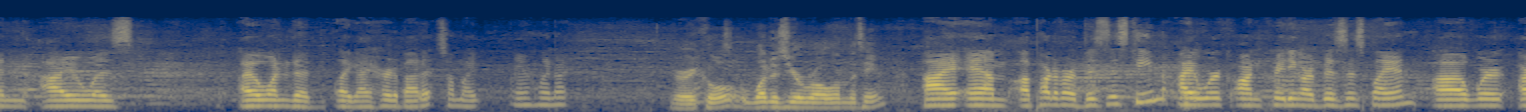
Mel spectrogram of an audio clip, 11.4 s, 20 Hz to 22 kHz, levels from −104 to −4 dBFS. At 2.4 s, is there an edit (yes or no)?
yes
